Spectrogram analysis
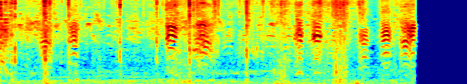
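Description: Zebra finches give short, nasal, trumpet-like beeps among sharp clicks and fluttering.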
